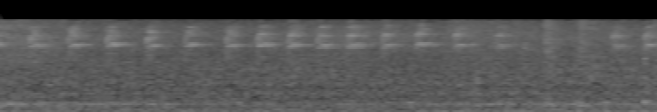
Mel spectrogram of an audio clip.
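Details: High, thin squeaks repeated steadily, about three per second, from Charlie, a hand-reared orphan baby grey squirrel roughly a week old that fell from its nest in the garden; a soft background hiss persists throughout.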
